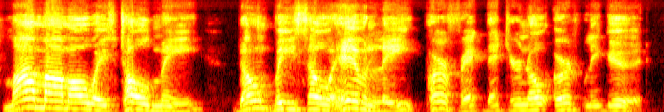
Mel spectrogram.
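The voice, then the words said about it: Deep husky Southern accent imitation. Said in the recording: “I just got to do this one in a Southern accent ... Kenny's got this deep husky Southern accent. So I'm going to try and mimic it.”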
